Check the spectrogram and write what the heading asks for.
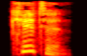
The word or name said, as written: kitten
